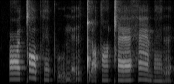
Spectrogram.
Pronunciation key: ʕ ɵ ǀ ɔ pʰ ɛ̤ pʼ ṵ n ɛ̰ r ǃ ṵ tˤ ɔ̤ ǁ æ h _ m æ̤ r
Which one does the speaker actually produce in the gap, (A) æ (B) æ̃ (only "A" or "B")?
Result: B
